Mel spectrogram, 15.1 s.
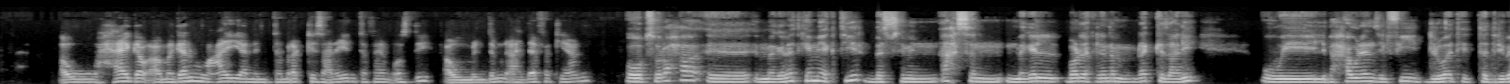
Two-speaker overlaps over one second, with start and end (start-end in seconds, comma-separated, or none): none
